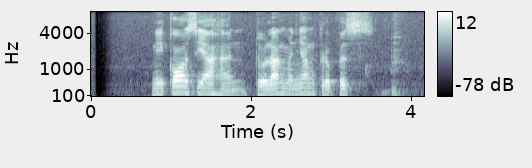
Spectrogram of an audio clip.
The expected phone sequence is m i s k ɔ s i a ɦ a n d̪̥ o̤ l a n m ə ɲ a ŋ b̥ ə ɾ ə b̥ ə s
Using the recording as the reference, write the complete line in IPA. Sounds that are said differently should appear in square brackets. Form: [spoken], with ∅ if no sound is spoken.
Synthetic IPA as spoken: [n] i [∅] k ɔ s i a ɦ a n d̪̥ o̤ l a n m ə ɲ a ŋ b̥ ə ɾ ə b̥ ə s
